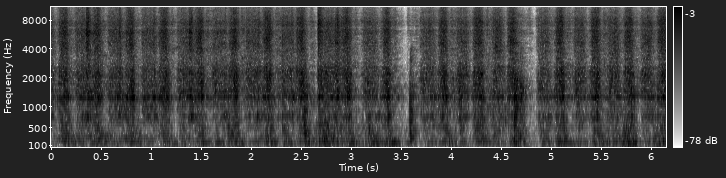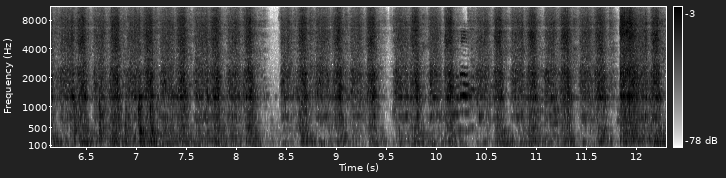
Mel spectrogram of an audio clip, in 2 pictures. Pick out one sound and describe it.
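A man knocks and scrapes on wooden roof beams.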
